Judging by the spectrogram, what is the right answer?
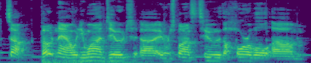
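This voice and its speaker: A man running a tabletop game as game master for a live chat, narrating casually and haltingly as he improvises aloud. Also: mid-range voice, fairly even intonation, a bit bright. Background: music.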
